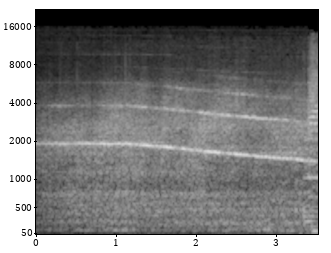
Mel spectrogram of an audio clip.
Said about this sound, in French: Eh bien voilà, l'avion a décollé comme tous les dimanches à 9 heures.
